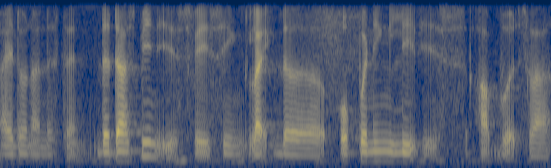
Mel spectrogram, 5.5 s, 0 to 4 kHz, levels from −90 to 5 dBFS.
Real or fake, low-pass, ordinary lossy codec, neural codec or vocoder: real; 3.6 kHz; none; none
